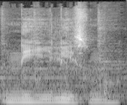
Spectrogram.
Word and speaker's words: nihilismo: asociarlo con el nihilismo escribe ni h y nihilismo pero se pronuncia nihilismo mucha gente asocia nietzsche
